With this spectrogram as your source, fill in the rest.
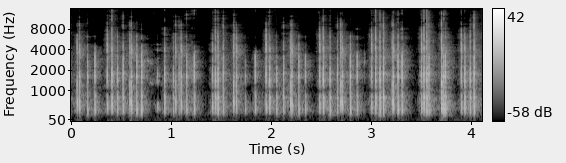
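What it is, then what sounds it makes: Hollow cardboard figure. Long nails tap rapidly on a hollow painted cardboard dinosaur held horizontally. The result is quick bursts of dry, crisp clicks in short clusters with brief pauses between them. The taps have a papery midrange body, no low end, and almost no ring.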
